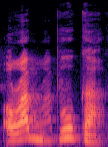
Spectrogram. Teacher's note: ربک، را اور با آپس میں مضبوطی کے ساتھ ملائیں گے، با مشدد ہے اس لیے، را پر زبر ہے، را کو پر پڑھا جائے گا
